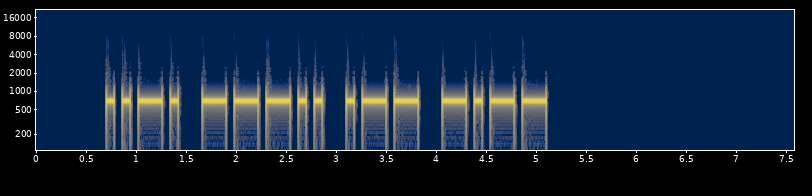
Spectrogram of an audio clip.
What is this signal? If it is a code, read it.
Morse code, heard as a keyed tone, about 16 wpm, 700 Hz. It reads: F8WY
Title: DXCC-100 Call Signs - 4 Characters - Repeated 3x - 15wpm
